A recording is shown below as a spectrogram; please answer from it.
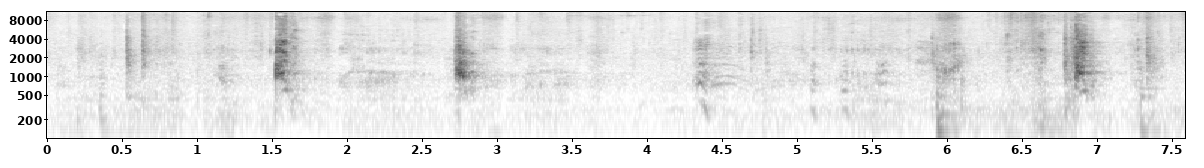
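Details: Charlie, a French bulldog, lunges at a bucket full of dog hair, letting out sharp, gruff barks at irregular intervals, about six bursts in under eight seconds with quieter snuffling between them.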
